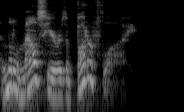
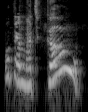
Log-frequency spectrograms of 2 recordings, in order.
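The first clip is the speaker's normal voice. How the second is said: eager call; 8 semitones higher, 10 dB louder than usual. Acted. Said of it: "Duck quacked".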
